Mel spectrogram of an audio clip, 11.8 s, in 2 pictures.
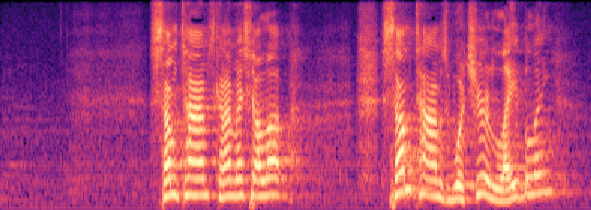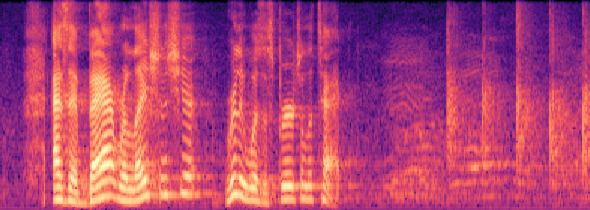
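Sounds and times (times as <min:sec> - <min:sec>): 
speech: 0:01.5 - 0:03.0, 0:03.6 - 0:05.6, 0:06.2 - 0:09.4
murmur of voices: 0:09.7 - 0:11.8
person golf clapping: 0:10.3 - 0:11.8.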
